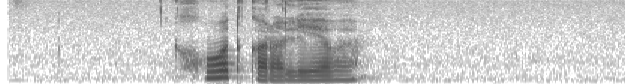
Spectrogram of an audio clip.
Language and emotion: Russian, sad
